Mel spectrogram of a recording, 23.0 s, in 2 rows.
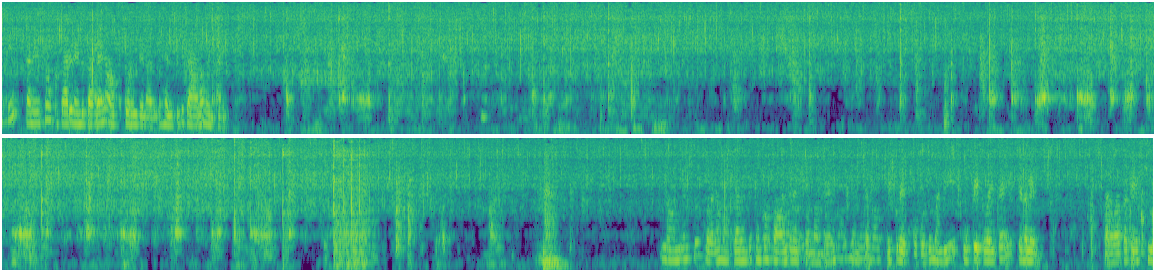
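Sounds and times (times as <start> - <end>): onions sizzling in hot oil: 0.0 - 23.0
spoon scraping and knocking pan: 1.8 - 16.6.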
